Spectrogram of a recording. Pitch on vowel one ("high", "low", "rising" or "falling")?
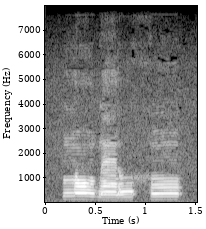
high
